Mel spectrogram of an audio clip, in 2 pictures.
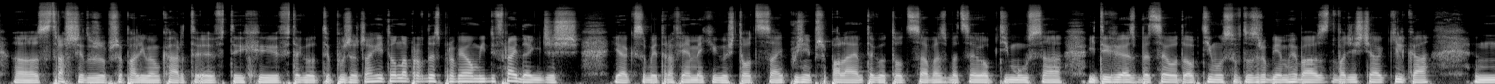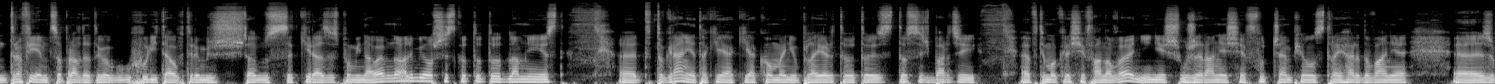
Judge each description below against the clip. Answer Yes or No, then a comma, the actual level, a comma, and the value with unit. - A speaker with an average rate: No, fast, 175 wpm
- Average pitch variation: No, narrow, 1.5 semitones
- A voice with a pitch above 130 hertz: No, low, 105 Hz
